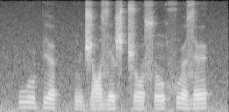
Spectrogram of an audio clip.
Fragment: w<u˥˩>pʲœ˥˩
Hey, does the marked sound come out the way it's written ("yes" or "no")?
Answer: yes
